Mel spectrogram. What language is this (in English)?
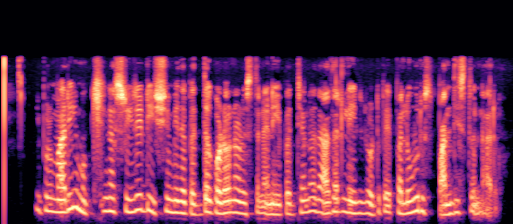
Telugu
